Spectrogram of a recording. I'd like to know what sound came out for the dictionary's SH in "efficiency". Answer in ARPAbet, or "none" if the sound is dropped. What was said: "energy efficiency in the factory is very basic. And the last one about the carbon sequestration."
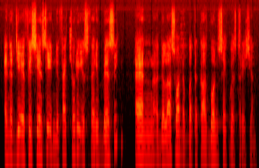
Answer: S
